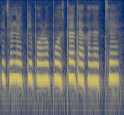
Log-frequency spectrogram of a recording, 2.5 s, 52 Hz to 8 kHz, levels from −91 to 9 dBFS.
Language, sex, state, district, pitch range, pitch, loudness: Bengali, female, West Bengal, Cooch Behar, 245-260 Hz, 255 Hz, -14 LUFS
